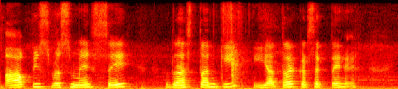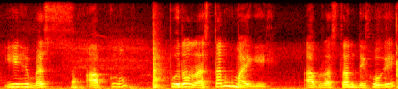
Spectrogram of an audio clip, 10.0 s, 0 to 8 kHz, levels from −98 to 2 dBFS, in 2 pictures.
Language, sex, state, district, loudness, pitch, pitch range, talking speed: Hindi, female, Rajasthan, Jaipur, -18 LUFS, 210 Hz, 175-245 Hz, 120 wpm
